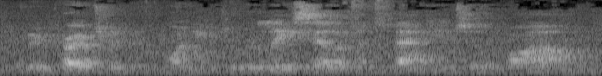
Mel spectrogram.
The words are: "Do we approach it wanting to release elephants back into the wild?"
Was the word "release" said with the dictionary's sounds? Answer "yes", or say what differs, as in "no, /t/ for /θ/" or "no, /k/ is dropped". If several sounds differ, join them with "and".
yes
